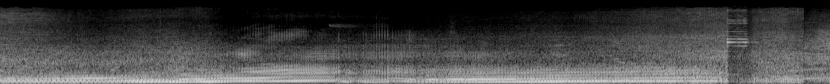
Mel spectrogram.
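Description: A car engine revs loudly, rising and falling in pitch, then roars as the car pulls away.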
